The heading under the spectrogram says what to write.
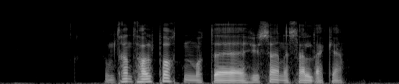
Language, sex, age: Norwegian, male, 20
